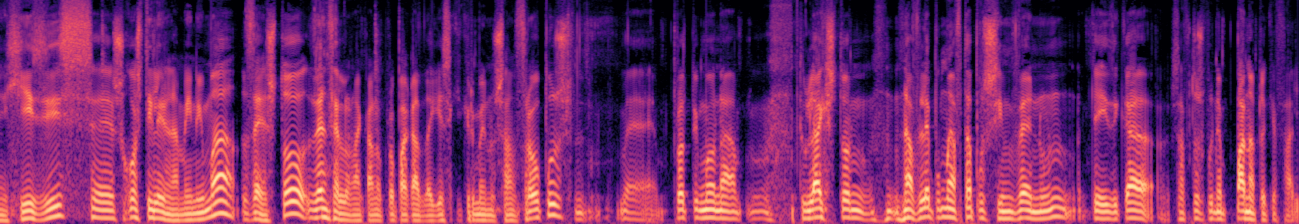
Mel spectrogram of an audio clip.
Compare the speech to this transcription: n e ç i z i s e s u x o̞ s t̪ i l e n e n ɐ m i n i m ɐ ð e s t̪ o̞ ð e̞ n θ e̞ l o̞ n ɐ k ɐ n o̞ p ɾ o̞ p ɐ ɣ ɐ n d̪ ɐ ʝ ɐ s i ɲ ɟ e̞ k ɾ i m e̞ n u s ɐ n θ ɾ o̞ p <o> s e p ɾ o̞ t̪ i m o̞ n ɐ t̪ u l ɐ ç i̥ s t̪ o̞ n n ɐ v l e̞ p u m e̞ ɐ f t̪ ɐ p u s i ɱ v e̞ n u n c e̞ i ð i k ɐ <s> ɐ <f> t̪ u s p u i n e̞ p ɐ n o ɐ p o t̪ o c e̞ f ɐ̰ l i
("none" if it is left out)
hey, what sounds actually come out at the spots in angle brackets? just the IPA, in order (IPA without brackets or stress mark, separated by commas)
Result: u, s, f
